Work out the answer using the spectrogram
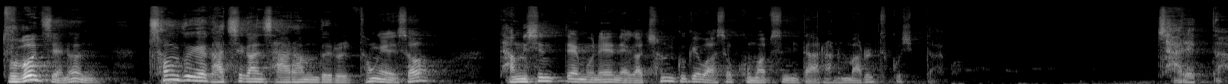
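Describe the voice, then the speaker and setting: A middle-aged male pastor preaching a sermon, acting out imagined quotes in sudden loud, high bursts. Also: lively intonation, measured pace.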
